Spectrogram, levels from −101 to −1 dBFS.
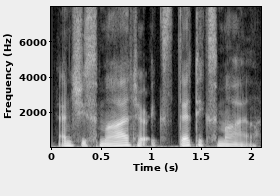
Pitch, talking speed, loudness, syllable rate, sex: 105 Hz, 170 wpm, -17 LUFS, 5.1 syllables/s, male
